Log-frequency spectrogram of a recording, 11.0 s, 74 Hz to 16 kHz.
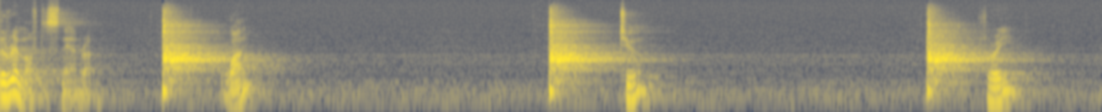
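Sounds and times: drumstick striking drum pad rim: 1.6 - 2.3, 5.5 - 6.2, 9.3 - 9.9.

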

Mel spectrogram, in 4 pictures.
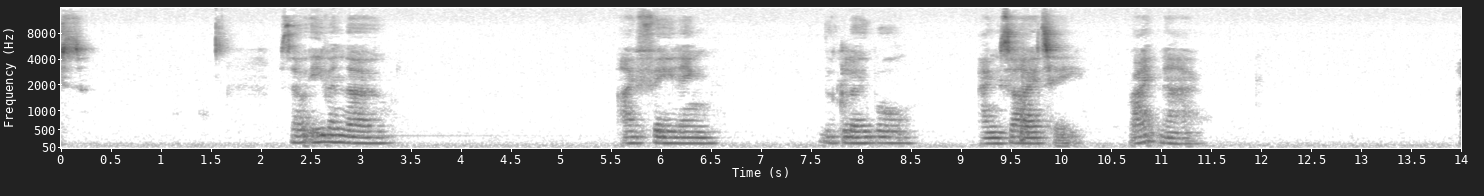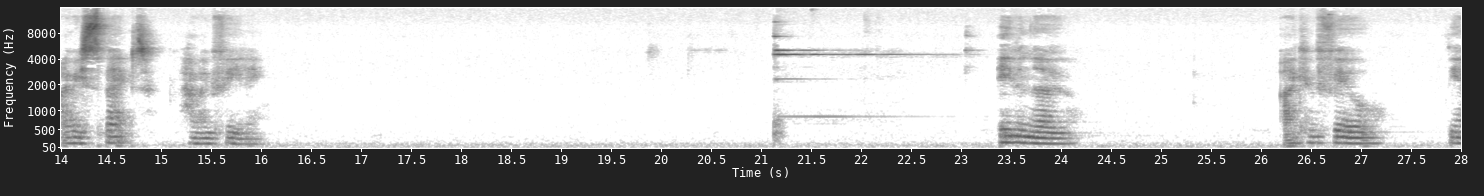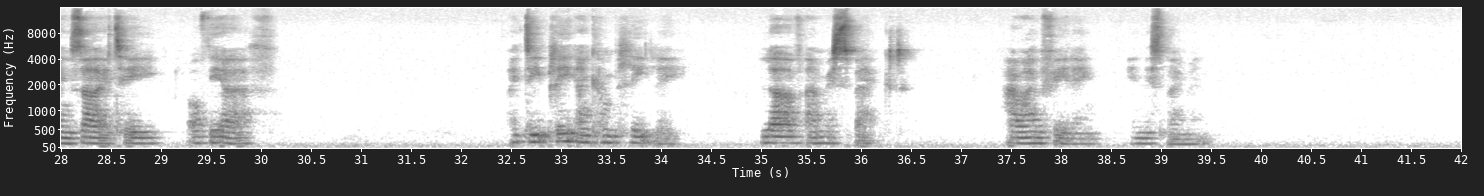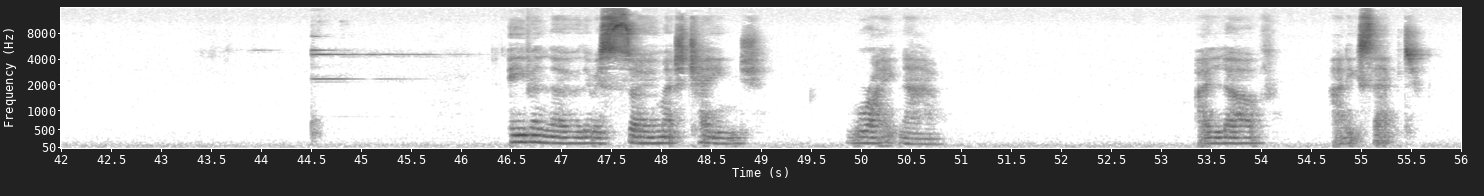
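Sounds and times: tuning fork ringing: 20.3 - 23.2, 43.9 - 46.3
mallet striking tuning fork: 21.1 - 22.7, 44.5 - 45.8.

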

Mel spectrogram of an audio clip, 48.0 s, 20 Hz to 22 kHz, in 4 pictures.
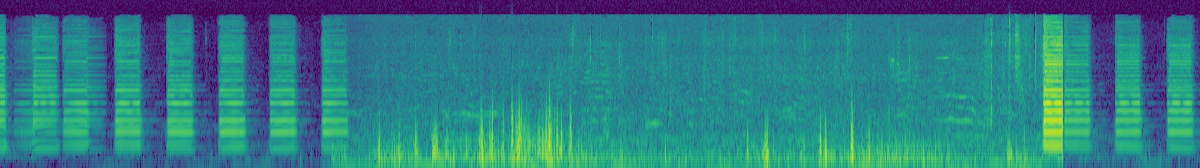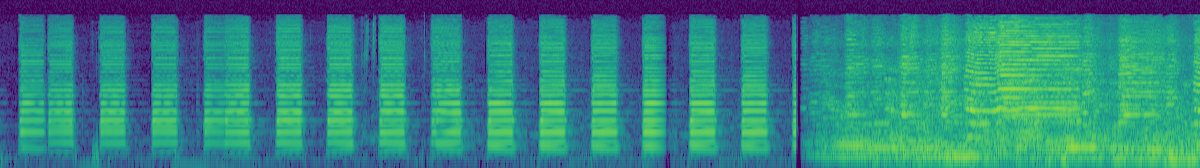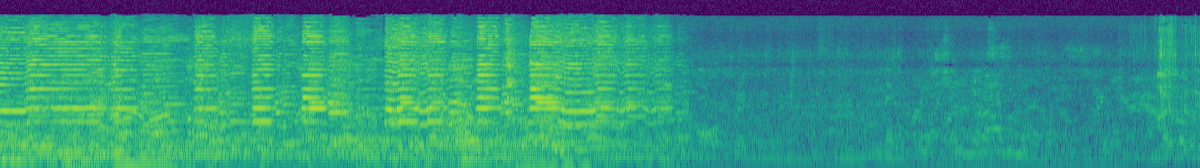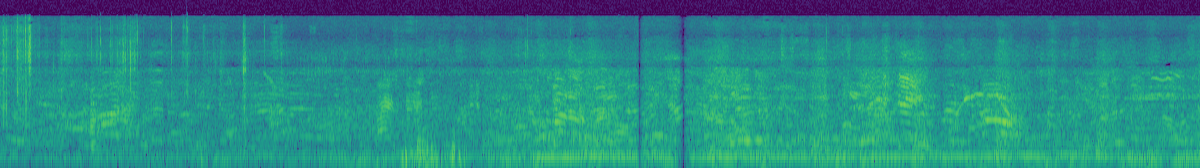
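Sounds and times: car horn honking: 0.0 - 3.6, 10.4 - 30.9
harmonica music: 0.0 - 3.6, 10.4 - 15.5, 16.4 - 31.0
bass line: 2.2 - 10.8, 20.0 - 30.9.

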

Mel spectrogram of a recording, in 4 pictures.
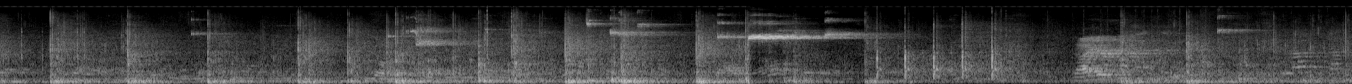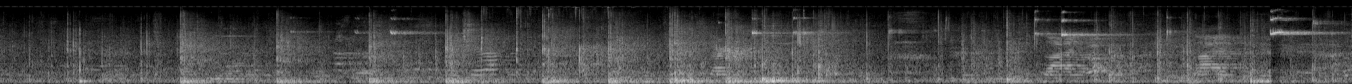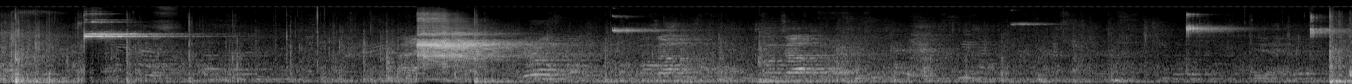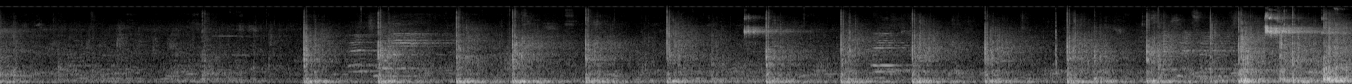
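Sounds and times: sneaker squeaks: 0.3 - 9.0, 11.2 - 29.6, 30.3 - 34.8, 37.0 - 41.2, 42.4 - 46.6, 47.2 - 50.6, 51.2 - 54.0
basketball bouncing on hardwood: 47.2 - 47.5.

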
